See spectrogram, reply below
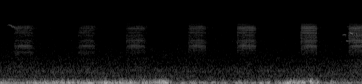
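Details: Corn crake calling after dark in Kiili parish on 14 June 2021, filmed at 01:35: loud grating double rasps about every half second, with low rumbling noise underneath.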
